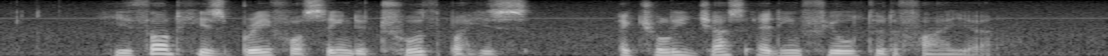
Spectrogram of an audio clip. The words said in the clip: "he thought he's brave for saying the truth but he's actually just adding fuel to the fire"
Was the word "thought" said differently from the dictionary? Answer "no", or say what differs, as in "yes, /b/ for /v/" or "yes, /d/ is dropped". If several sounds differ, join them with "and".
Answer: no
